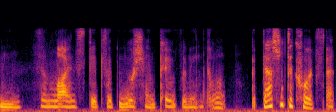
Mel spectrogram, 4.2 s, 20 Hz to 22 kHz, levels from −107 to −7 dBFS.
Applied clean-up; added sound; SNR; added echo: neural diffusion model UNIVERSE++.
